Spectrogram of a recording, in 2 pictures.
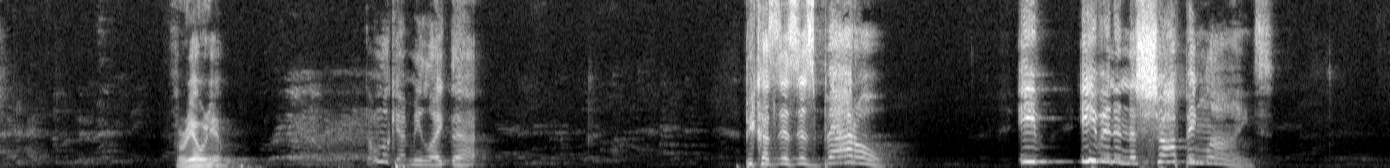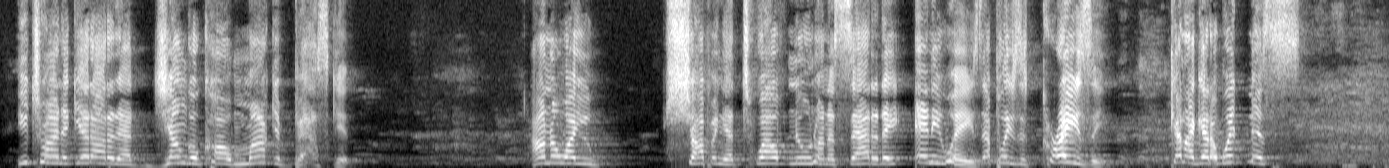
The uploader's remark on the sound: Recorded at the 11:30am Service on 2017-06-11.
